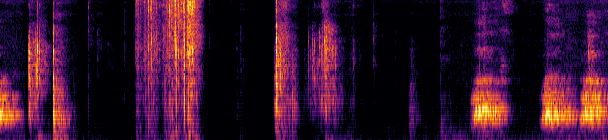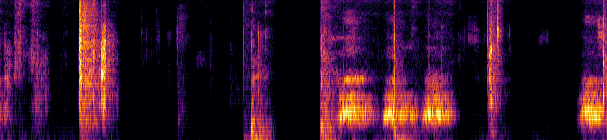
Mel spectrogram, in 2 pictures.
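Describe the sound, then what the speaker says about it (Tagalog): A dog barks in short, loud bursts with irregular pauses, close to the listener, with some rustling between barks. "pasensya na sa ingay ng aso ko"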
